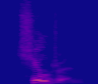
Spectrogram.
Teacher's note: like U Canon children children here we have two syllables and the first one is stressed therefore the second one has letter e that sounds like uh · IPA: ə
